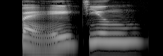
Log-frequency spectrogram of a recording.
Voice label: "bei3 jing1", Chinese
